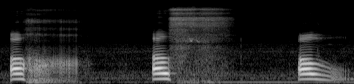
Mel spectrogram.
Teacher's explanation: زبان کی جڑ یعنی اقصی لسان کا اوپر تالو کی طرف اٹھ جانا، جس کی وجہ سے حرف موٹا ادا ہوتا ہے۔ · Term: استعلاء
